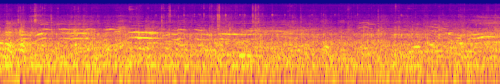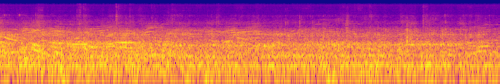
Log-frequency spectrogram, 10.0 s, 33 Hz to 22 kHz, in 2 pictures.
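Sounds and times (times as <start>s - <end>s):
distant chatter of people: 0.0s - 10.0s.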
